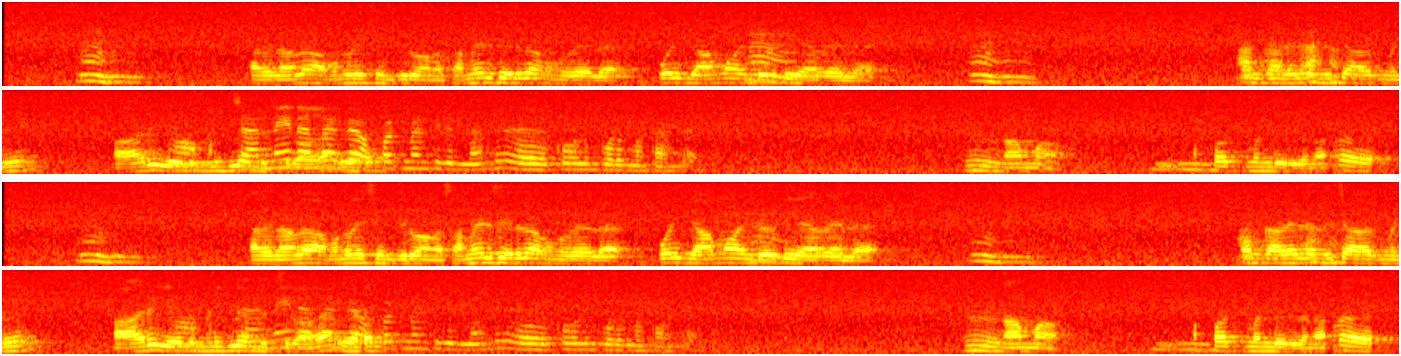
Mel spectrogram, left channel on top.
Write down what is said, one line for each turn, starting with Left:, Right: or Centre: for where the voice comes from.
Left: ம் ம்
Right: அதனால அவுங்ளே செஞ்சிருவாங்க சமையல் செய்றது அவுங்க வேல போய் ஜாமா வாய்ன்டு
Left: ம்
Right: வரது எ வேல
Left: ம் ம்
Right: அவுங்
Left: அதா
Right: காலையில
Left: அதா
Right: எந்திரிச்சி ஆறு மணி ஆறு ஏழு
Left: ஆமா
Right: மணிக்குள்ள
Left: சென்னையில
Right: எந்திரிச்சிருவாங்க
Left: எல்லா இங்க
Right: எனக்கு
Left: அப்பாட் மெண்ட்க்குதுனால கோலம் போட மாட்டாங்க
Right: ம் ஆமா
Left: ம்
Right: அப்பாட்மெண்டு இருக்குனால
